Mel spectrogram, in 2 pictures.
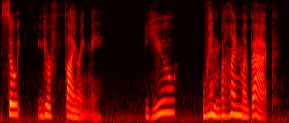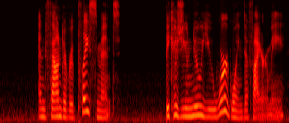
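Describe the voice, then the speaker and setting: A woman's voice: mid-range voice, lively intonation, slow, gravelly, pauses often, dry recording. An actress playing a flustered, harried woman in an audio drama, speaking expressively. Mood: hurt, angry. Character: flustered, harried talk show woman, often late.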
